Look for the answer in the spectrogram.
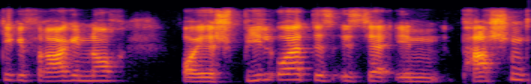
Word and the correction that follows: Pasching: glaube ich, heißt oder Pasching. Pasching, genau. Falsch aussprechen, äh, ist ja quasi jetzt eure äh, Neuheimat, also oder seit ein paar Jahren eure Heimat.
